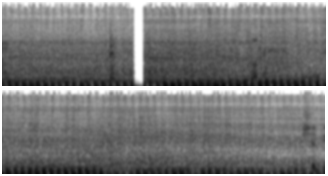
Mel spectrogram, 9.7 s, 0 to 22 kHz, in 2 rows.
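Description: A 1950 John Deere M tractor engine idles steadily nearby, its rapid even low thumping pulses running continuously with a brief break and slightly softening later.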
